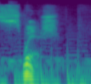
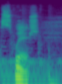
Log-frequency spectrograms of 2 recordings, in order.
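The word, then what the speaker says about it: Slysz: that's what everybody says according to Spyderco it's swish like you know if you're good at shooting Hoops in basketball swish it's in spyderco's brochure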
